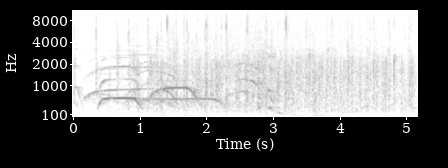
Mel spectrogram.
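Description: An audience at a music gig at the Gravity Lounge in Charlottesville claps steadily for several seconds, a dense patter of hand claps mixed with a few rising and falling whoops and whistles early on, then settling into plain applause.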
